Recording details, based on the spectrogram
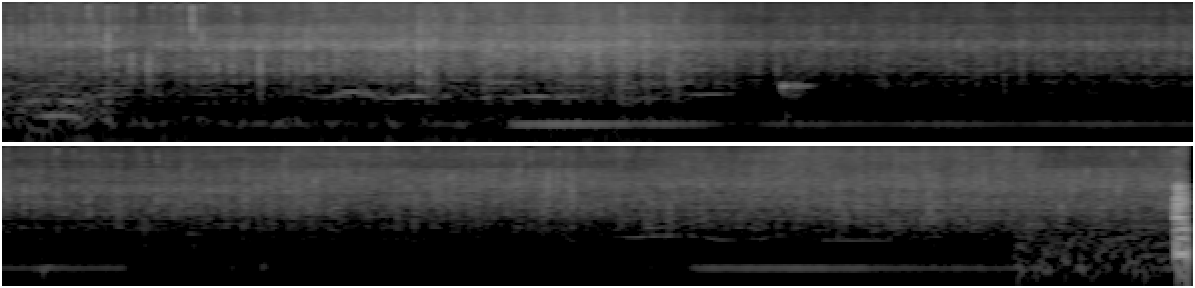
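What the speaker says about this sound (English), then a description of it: "I'm just going to add in the tinned tomatoes." Tinned tomatoes tipped into a hot frying pan for a cauliflower and pea curry, giving a steady sizzle that fades to a quieter, gentle simmer with faint low hum and no talking.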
